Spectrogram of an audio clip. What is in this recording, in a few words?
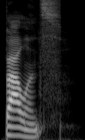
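"balance", US English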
